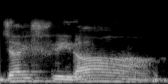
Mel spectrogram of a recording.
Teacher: যখন বলি রাম মানে প্লুতস্বর, অর্থাৎ 2 তালের অধিক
